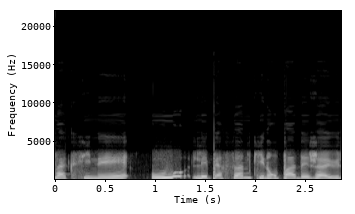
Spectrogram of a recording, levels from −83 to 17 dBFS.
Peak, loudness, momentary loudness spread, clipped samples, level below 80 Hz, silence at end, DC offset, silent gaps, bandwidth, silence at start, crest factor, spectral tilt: 0 dBFS; -15 LUFS; 6 LU; under 0.1%; -36 dBFS; 0 s; 0.2%; none; 5.8 kHz; 0 s; 14 dB; -8.5 dB/octave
